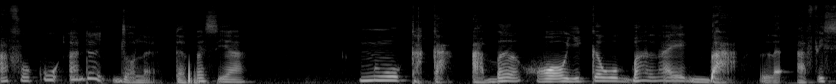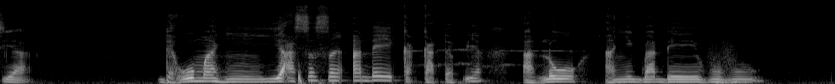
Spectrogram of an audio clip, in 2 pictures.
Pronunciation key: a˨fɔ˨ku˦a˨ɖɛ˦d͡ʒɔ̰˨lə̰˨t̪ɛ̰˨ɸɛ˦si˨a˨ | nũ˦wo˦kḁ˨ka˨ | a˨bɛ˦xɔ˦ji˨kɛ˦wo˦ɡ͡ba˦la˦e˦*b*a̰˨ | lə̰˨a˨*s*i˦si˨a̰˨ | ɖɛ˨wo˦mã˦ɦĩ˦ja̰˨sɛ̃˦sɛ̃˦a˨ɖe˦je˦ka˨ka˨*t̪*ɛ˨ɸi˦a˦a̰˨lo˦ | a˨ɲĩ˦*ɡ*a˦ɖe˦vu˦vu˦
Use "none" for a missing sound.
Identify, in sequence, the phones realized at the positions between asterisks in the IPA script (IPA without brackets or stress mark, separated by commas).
ɡ͡b, f, t̪, ɡ͡b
